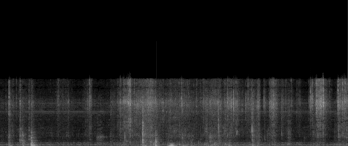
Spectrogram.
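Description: A person chewing a bite of seasoned pickle: wet crunching with many small mouth clicks and smacks.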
